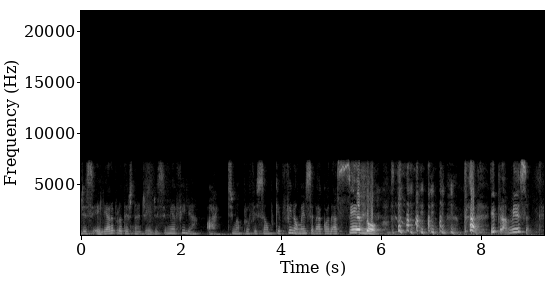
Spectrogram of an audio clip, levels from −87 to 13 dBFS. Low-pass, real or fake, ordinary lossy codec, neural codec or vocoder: 7.2 kHz; real; none; none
